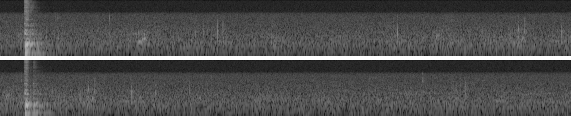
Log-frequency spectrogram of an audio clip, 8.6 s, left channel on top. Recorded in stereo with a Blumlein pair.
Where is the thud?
10° left, 5 m.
